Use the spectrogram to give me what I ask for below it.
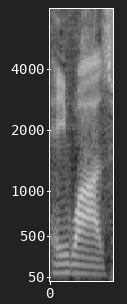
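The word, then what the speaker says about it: Aiwass: Aleister Crowley meditated inside the Giza octagram and channeled the divinity Awaz, pronounced Awaz, furthering the immutable connection between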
